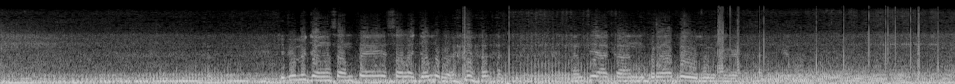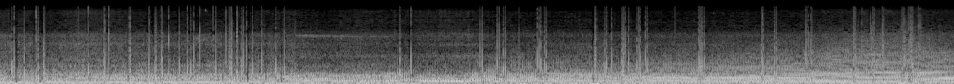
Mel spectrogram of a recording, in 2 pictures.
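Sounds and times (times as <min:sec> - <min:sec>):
motorcycle engine running: 0:04.5 - 0:19.0
short crackles: 0:07.0 - 0:19.0.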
